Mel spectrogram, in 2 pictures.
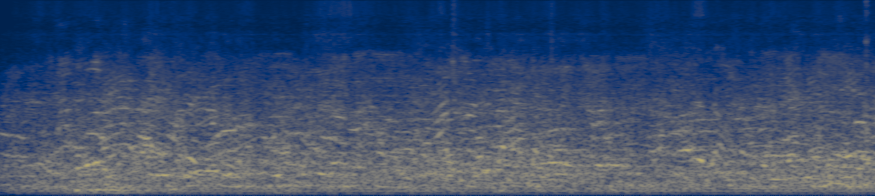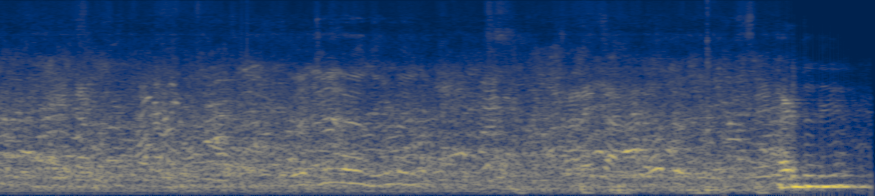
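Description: Crowd chatter: many voices talking at once, at a steady level, with no single voice standing out.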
